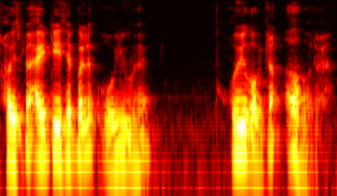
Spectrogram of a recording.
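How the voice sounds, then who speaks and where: A man's voice: mid-range voice, brisk, darkish tone. A man teaching English pronunciation in a video lesson, explaining the rules methodically and spelling words out letter by letter.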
